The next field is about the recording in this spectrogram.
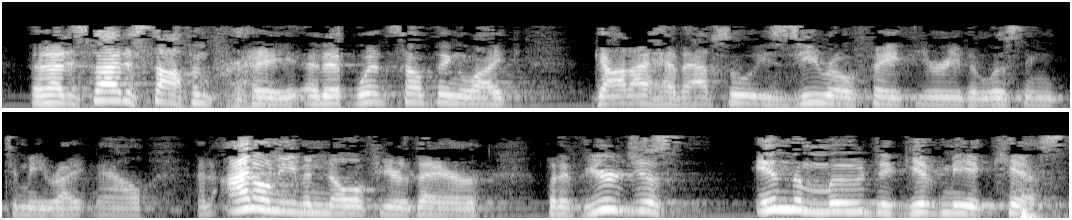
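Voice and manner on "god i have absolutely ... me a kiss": ordinary talk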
